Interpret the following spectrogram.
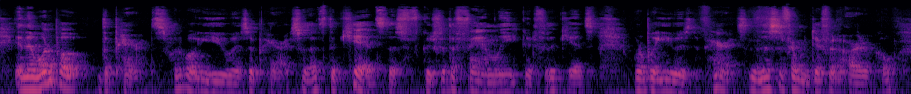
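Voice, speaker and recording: A man with a dark, mellow, somewhat breathy voice speaks at a very fast pace, medium in pitch with ordinary pitch variation. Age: 60s. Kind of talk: talk to camera, devotional teaching. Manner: halting, many fillers and restarts; casual, conversational.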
